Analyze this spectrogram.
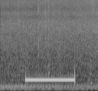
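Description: A telephone call tone sounds while a call is being placed: a single steady electronic beep lasting about one second, set against a low background hum.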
